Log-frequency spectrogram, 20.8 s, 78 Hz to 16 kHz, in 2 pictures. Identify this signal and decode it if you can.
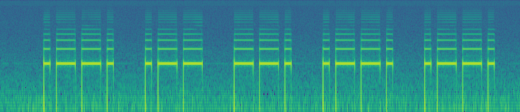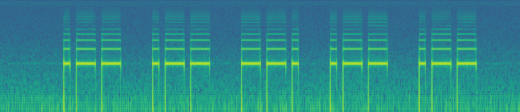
Morse code, heard as a keyed tone, about 10 wpm, spaced as for 8 wpm, 780 Hz. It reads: PWGPP WWGWW
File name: Taviro HA6VA B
